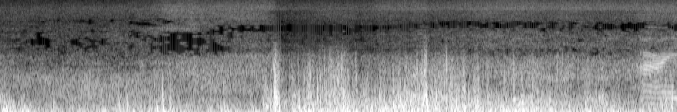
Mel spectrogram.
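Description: Ocean waves breaking on the shore at Half Moon Bay beach in California, a steady broadband rush of surf mixed with heavy wind buffeting the microphone, continuous and fairly loud throughout with no clear separate wave crashes.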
